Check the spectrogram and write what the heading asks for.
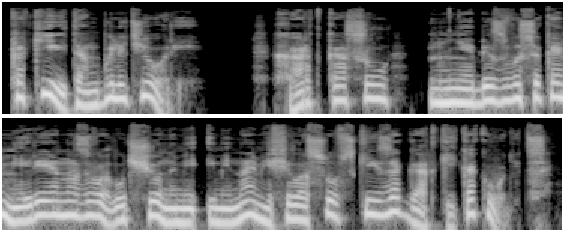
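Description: A man voicing a mild, thoughtful old priest-detective who calmly reasons a case through, in a storybook reading. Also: a little high, a little slow, dry recording, studio quality. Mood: explaining. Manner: calm, reasoning, gently explaining. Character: mild, thoughtful elderly male priest-sleuth.

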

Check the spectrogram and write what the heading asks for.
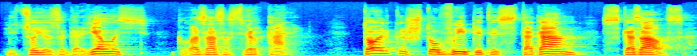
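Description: Slow, expressive male audiobook narrator. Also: mid-range voice. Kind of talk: audiobook reading.

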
